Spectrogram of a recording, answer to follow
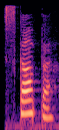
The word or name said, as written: scapin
